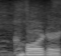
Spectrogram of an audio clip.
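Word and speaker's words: Korter: Her name is Her name is Quarter Tank, but it's spelled K O R T R. K O R T E R.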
